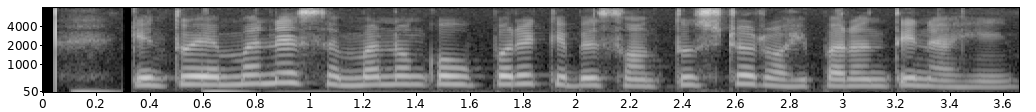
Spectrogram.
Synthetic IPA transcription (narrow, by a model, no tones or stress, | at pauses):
kint̪uemanesemanɔŋkɔupɔɾekebesɔnt̪usʈɔɾɔɦipaɾɔnt̪inaɦĩ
